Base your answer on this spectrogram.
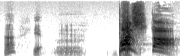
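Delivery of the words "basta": loud, higher Italian Basta; hammed-up Italian shout; Italian accent shout. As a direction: bark it like an angry Italian. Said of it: "maybe he got a little Italian".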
